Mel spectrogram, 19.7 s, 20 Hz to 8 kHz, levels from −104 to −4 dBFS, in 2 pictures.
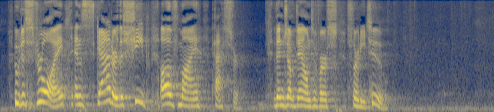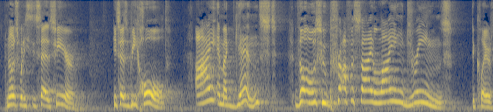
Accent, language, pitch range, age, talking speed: American, English, 175-245 Hz, 40-59, 95 wpm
